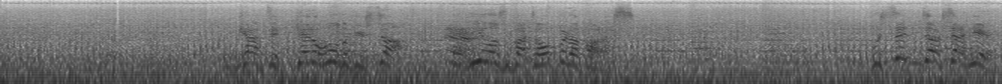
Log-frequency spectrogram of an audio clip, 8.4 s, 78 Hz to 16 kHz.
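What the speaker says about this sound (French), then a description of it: "Eh ben ça faisait longtemps qu'on n'ait plus d'hélicoptère" Helicopter rotor in the video game Resident Evil 6, a steady whirring drone running throughout, heard under someone talking.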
